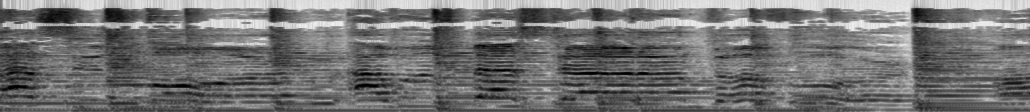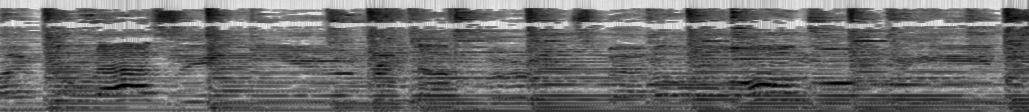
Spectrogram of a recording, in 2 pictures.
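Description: Acoustic guitar strummed in steady chords with a man singing over it.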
